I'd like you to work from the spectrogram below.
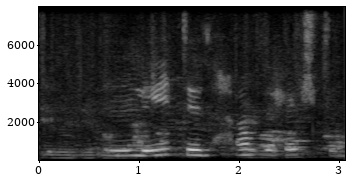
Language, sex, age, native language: Icelandic, female, 10, Icelandic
